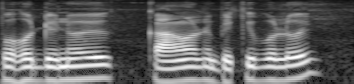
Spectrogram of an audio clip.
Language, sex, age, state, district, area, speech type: Assamese, male, 60+, Assam, Golaghat, urban, spontaneous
